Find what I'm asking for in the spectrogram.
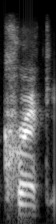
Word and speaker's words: creek: A crick is actually a creek. It's just pronounced strange in this one state.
